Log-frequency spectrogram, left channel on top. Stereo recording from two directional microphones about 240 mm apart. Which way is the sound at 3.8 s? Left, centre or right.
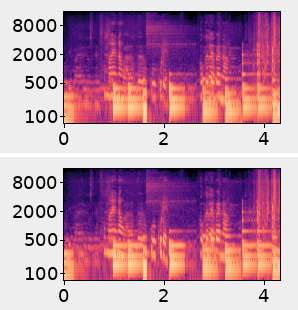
Centre.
